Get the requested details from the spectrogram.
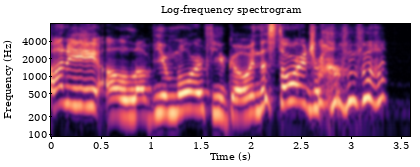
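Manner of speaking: voice of an animated TV father. Recounting a player's attempt to open a storage room: Powerpuff Girls dad impression. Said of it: "tries to do an impression of the Powerpuff Girls dad and goes".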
